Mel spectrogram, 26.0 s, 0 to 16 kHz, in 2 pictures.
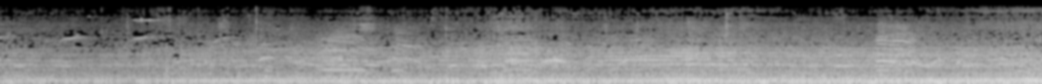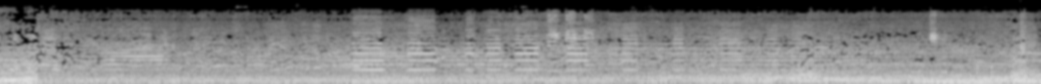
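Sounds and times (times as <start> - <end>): crowd voices: 0.0 - 26.0
rumble of slow traffic: 0.0 - 26.0
car horns honking: 3.6 - 26.0.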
